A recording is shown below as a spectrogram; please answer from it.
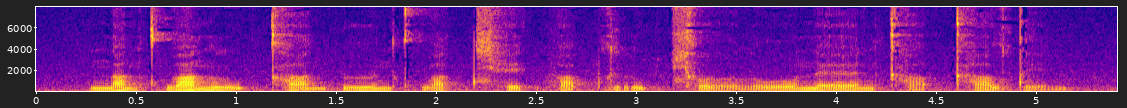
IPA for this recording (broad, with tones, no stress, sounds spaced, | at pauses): n a˧ n kʰ w a˥˩ n l u˨˩ ʔ kʰ a˨˩ n ʔ ɯː˧ n kʰ w a˨˩ t̚ t͡ɕʰ e˨˩ k̚ f a˨˩ p̚ k r u˨˩ ʔ t͡ɕʰ ɤː˨˩ l oː˦˥ n ɛː˦˥ n kʰ a˨˩ ʔ kʰ a˦˥ w t e˨˩ n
